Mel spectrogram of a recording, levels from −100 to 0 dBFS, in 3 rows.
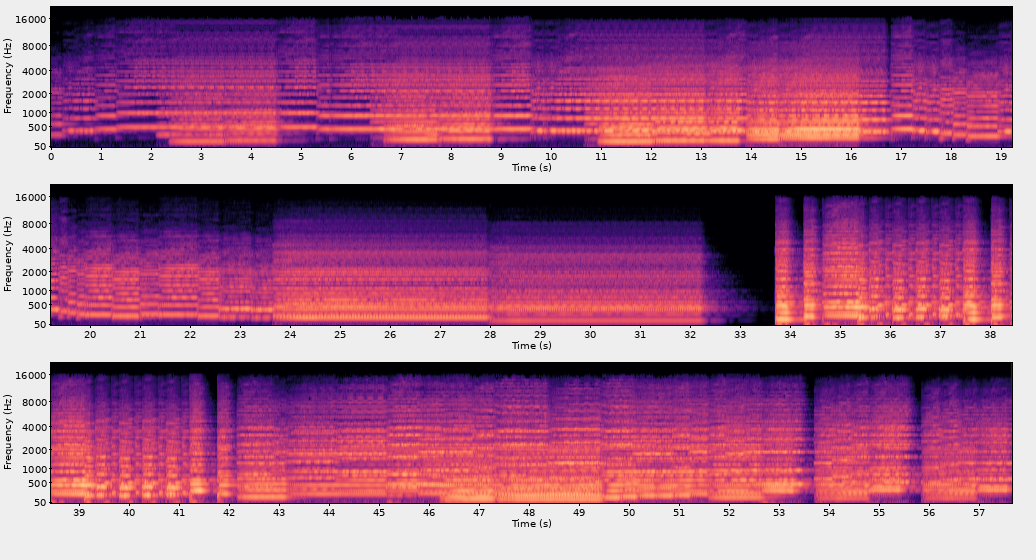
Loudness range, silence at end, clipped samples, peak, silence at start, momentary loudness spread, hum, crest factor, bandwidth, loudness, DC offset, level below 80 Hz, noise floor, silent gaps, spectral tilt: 10 LU; 0 s; under 0.1%; -2 dBFS; 0 s; 13 LU; none; 20 dB; 15 kHz; -22 LUFS; under 0.1%; -52 dBFS; -82 dBFS; none; -5 dB/octave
